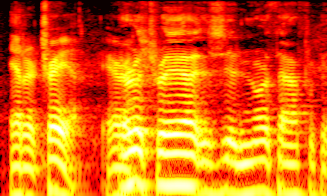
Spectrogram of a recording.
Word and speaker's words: Eritrea: itria erria ER how do you say it Eritrea Eritrea erria is in North Africa it's on the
